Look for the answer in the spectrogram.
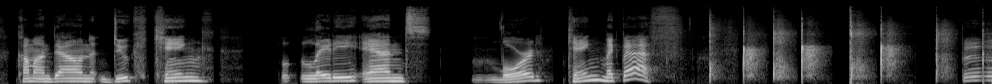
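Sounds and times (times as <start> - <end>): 
speech: 0.2 - 6.8, 9.6 - 9.9
sharp hand claps: 7.0 - 9.9.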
